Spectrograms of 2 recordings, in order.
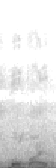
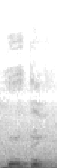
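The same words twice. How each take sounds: First: It is said in a British accent. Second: It is said in an American accent. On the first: "British pronounce as" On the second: "American pronounce as"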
